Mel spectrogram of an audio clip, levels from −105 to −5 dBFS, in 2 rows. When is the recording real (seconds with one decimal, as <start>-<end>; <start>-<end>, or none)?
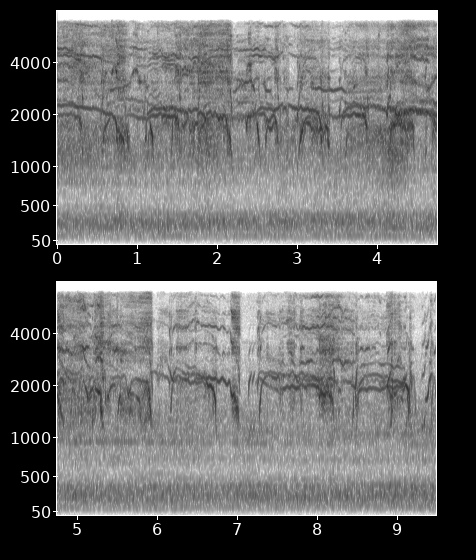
0.0-3.8; 5.0-9.5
